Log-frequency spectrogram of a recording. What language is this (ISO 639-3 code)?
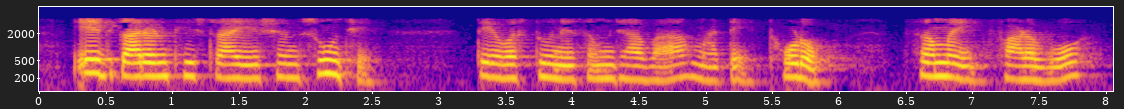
guj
